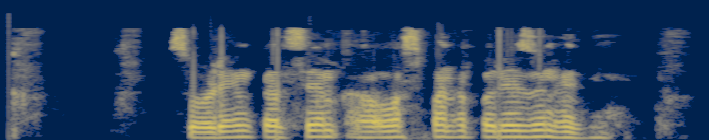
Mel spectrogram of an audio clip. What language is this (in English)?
Pashto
